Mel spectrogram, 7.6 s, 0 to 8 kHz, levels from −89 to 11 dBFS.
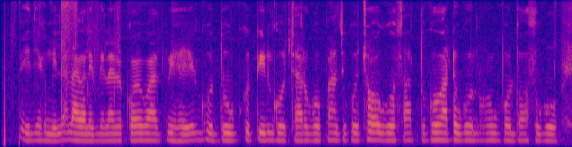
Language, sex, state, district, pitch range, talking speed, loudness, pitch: Bajjika, female, Bihar, Vaishali, 145-150 Hz, 155 wpm, -34 LUFS, 145 Hz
